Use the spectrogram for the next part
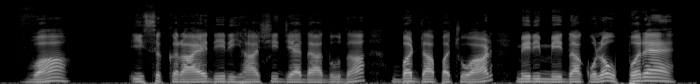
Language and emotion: Dogri, surprised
